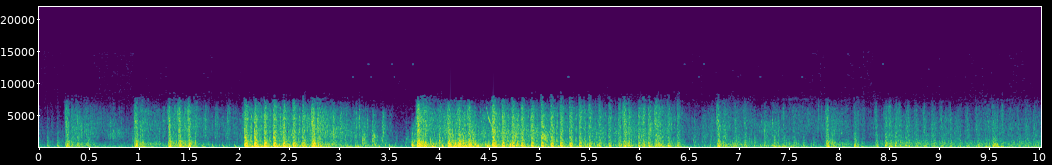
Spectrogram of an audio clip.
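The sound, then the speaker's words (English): Dense gunfire from several guns recorded one shot at a time, layered into rapid, continuous bursts that form a loud, sustained fusillade with no talking. “recording these guns one at a time, so that the sounds you hear, where it sounds like everything's going off at once, actually that was all recorded one shot at a time.”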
